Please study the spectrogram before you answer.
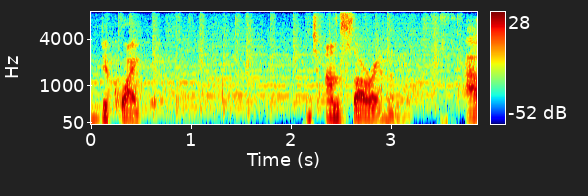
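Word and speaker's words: De Kuyper: And they got mad that I called De Kuiper or De Cooper. I called it De Cooper and I called it Schnapps. And they were adamant that it's pronounced Schnapps and that the brand is De Kuiper.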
